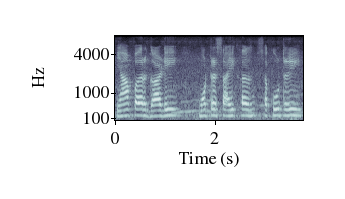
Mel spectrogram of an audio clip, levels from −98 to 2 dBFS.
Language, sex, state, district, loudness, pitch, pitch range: Hindi, female, Haryana, Charkhi Dadri, -15 LUFS, 210 Hz, 200-215 Hz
